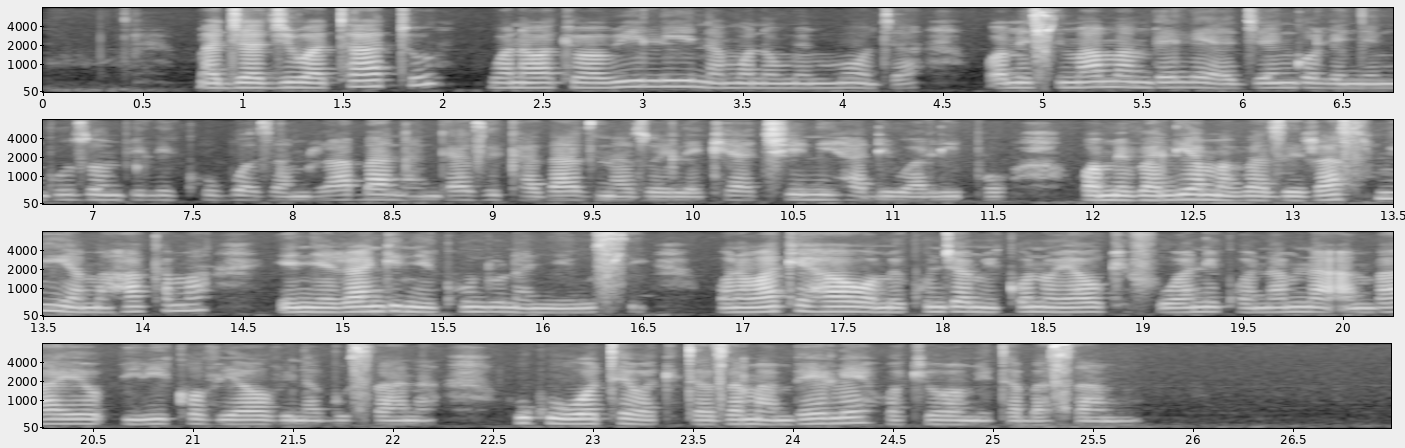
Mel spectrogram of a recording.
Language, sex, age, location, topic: Swahili, female, 18-24, Mombasa, government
